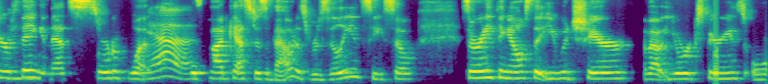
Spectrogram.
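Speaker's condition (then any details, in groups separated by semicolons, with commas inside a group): No condition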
